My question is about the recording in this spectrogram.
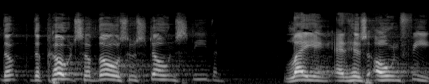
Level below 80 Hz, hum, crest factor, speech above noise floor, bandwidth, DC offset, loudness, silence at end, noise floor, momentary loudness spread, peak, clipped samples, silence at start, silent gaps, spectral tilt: -52 dBFS; none; 20 dB; 43 dB; 12.5 kHz; under 0.1%; -23 LUFS; 0 s; -67 dBFS; 11 LU; -4 dBFS; under 0.1%; 0.05 s; none; -3 dB/octave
